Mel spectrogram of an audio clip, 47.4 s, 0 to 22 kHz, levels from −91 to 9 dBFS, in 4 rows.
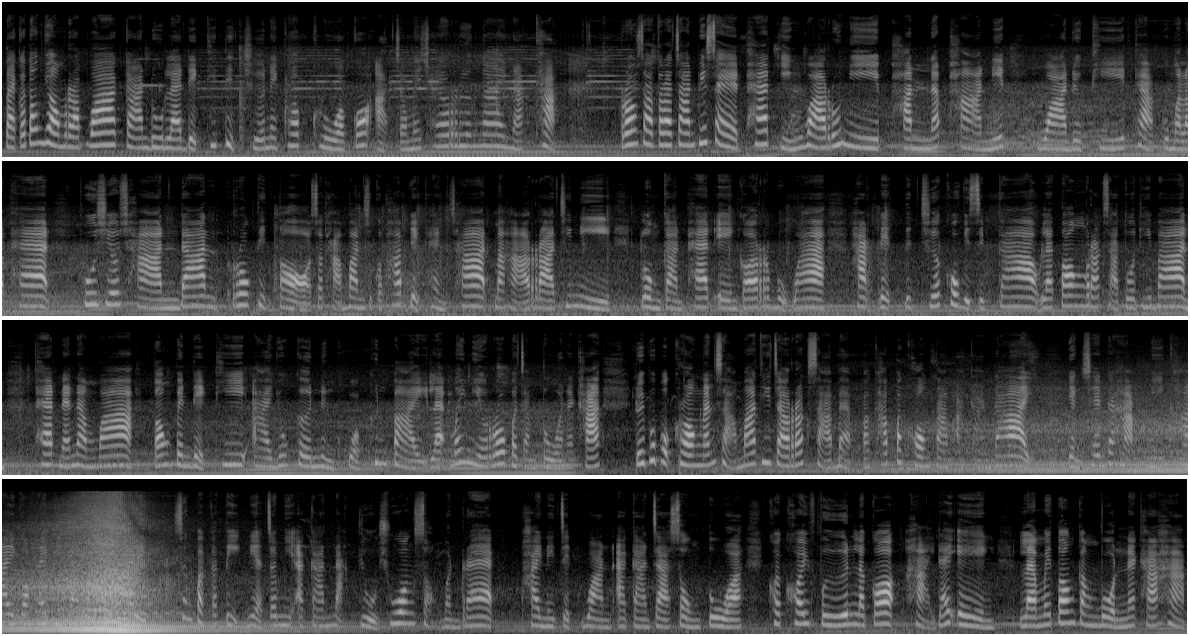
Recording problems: traffic noise; very loud; throughout; 2 dB above the speech

